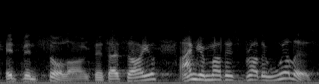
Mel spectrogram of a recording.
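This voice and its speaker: An actor playing a charming, long-absent uncle in an old radio comedy, easygoing and amused. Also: male voice, fairly high pitch, wildly swooping pitch, fairly quick, slightly rough, heavily acted. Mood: amused, friendly. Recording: muffled old radio recording.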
